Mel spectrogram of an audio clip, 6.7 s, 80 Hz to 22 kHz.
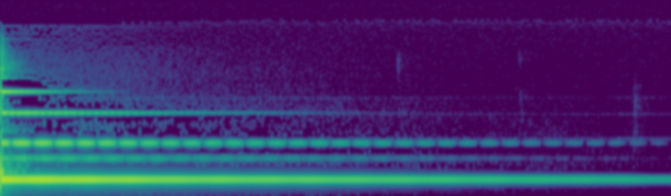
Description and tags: mono bell -6 G# 6sec
Semi tuned bell tones. All tones are derived from one bell.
